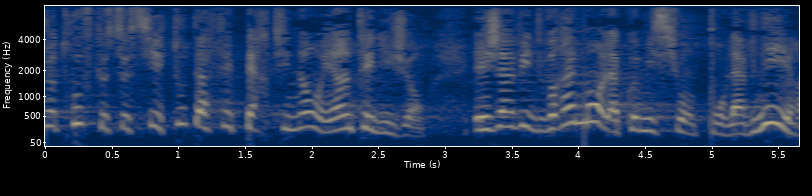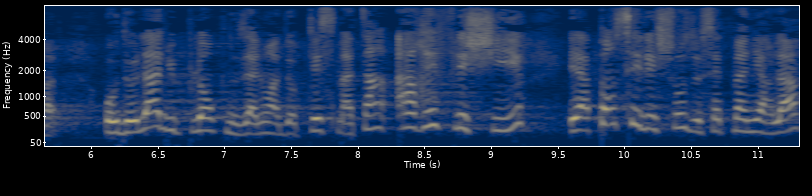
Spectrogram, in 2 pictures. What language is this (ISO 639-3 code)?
fra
